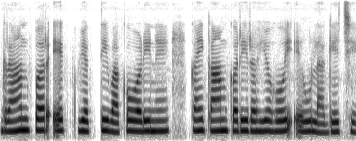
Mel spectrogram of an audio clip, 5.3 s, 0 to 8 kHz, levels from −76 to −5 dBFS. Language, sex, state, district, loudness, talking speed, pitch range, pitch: Gujarati, female, Gujarat, Valsad, -13 LUFS, 155 wpm, 215-225 Hz, 220 Hz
